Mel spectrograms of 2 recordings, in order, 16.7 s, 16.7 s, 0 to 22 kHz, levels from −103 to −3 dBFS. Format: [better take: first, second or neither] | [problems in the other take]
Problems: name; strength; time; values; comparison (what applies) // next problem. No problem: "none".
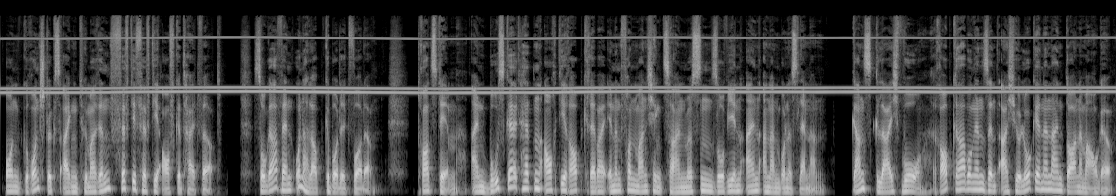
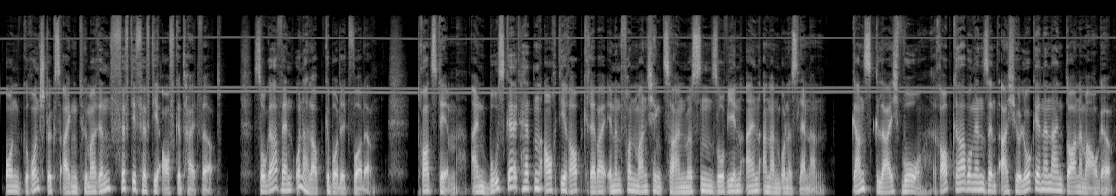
second | high-pitched whine; loud; throughout; 3 kHz, 6 dB below the speech; faint in the second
